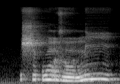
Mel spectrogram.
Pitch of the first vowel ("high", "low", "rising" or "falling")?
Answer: high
